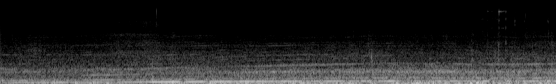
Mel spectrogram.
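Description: APtrikes125 mini jeep driving, its motor note rising about a second in as it speeds up, then holding steady over road noise.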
